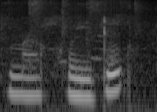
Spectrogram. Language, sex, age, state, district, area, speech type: Assamese, female, 30-45, Assam, Nagaon, rural, spontaneous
